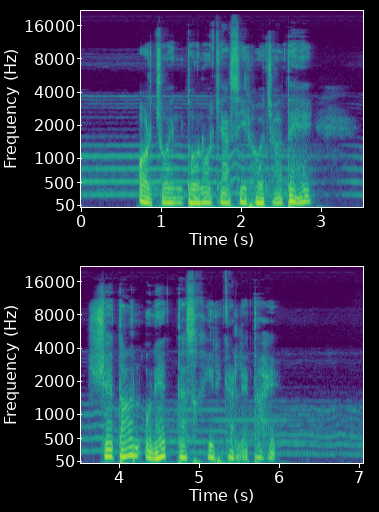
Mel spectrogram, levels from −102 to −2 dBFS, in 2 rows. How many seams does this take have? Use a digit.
1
